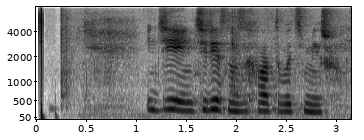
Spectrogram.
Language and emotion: Russian, neutral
